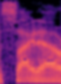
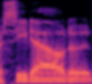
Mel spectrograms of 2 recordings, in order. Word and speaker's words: Sydow: Max von Sydow, or Sydow, depending on your pronunciation, as Ming the Merciless, which is one of the great performances.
